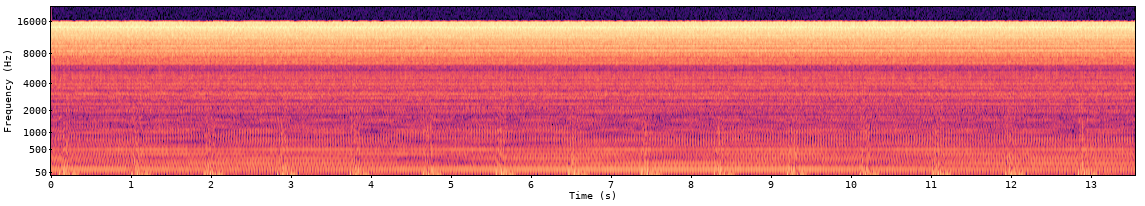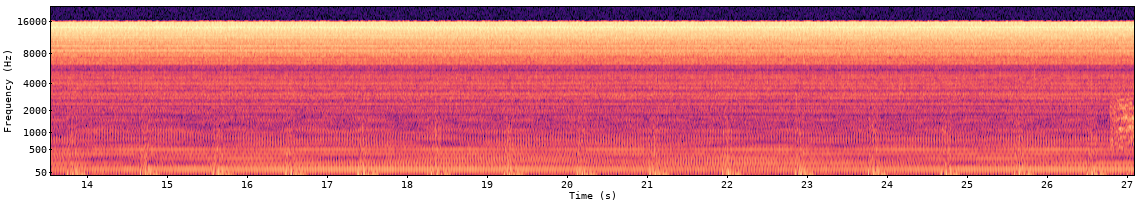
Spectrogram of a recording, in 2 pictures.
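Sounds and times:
faint regular ticks: 0.0 - 12.2, 14.6 - 27.0
low electrical hum: 0.0 - 27.0.

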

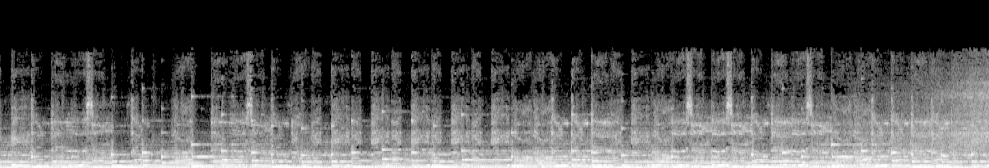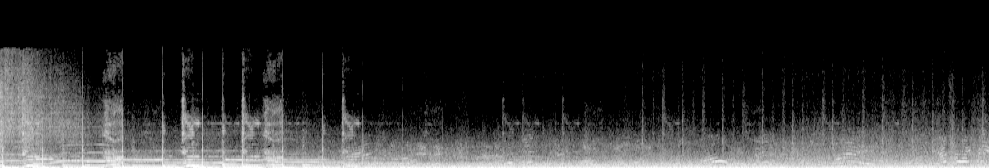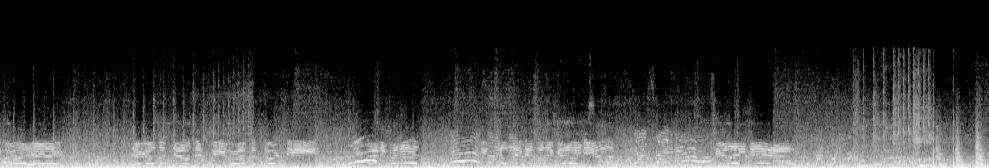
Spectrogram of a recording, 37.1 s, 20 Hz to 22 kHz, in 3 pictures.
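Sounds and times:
propeller plane engine drone: 16.0 - 37.0.

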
